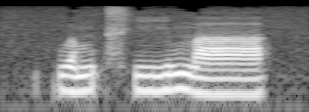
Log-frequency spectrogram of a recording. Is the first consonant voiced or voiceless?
voiceless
